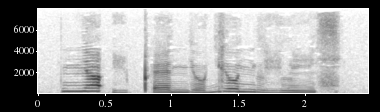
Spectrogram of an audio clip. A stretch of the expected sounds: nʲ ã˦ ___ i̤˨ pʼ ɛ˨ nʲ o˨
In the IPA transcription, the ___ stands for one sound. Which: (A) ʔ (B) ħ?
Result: A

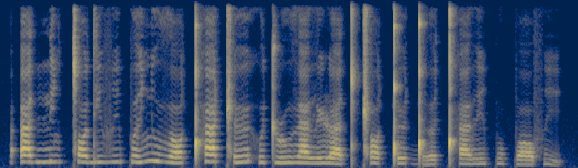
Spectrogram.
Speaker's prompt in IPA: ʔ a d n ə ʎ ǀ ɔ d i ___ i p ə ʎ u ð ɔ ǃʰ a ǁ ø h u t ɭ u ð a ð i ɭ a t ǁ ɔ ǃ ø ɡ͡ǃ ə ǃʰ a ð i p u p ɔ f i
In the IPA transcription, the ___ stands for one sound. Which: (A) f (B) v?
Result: B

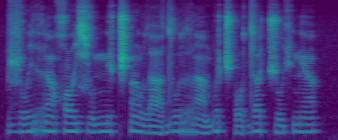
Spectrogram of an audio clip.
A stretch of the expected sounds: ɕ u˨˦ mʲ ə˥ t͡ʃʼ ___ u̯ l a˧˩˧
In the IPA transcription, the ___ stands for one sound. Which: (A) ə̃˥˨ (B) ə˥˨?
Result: A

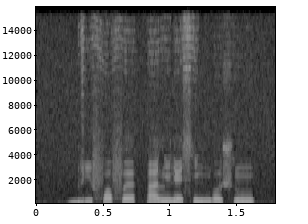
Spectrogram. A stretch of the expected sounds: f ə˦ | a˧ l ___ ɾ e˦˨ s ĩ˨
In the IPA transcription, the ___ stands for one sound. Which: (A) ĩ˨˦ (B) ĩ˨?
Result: B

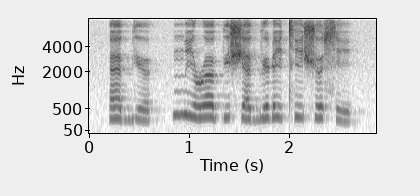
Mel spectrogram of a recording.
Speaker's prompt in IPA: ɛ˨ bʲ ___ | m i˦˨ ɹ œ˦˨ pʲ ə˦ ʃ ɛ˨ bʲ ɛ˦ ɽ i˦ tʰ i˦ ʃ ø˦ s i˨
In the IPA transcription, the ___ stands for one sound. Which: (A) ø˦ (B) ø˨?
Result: B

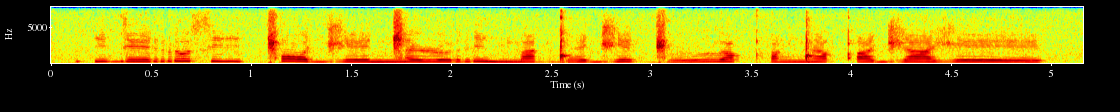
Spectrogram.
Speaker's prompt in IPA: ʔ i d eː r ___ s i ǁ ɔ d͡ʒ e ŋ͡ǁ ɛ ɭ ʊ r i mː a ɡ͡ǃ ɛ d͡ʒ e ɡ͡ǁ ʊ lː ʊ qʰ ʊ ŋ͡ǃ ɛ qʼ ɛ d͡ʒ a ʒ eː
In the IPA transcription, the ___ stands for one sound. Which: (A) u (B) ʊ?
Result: B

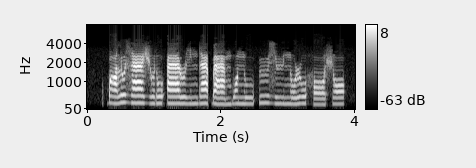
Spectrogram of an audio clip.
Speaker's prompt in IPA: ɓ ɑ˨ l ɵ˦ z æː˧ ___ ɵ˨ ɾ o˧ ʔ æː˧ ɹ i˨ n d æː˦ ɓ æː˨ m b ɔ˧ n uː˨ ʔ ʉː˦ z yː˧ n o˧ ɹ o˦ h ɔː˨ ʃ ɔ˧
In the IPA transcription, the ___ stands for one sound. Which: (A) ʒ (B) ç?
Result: A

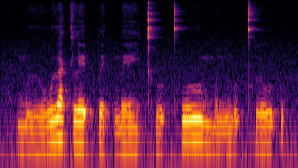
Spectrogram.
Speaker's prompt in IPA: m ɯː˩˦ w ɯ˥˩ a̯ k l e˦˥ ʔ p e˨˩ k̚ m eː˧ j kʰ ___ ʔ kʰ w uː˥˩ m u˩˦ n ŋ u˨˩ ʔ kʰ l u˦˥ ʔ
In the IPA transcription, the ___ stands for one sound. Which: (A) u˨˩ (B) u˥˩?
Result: A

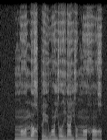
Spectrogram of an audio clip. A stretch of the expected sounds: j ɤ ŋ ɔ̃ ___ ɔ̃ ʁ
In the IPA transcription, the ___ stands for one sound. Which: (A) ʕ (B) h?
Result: B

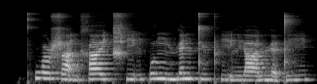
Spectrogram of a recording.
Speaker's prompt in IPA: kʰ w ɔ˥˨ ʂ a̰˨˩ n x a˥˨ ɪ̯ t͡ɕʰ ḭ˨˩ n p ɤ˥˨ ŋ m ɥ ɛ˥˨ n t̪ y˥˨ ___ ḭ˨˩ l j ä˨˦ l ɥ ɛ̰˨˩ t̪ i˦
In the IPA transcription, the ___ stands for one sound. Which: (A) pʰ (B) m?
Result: A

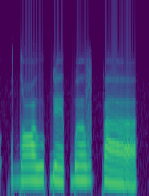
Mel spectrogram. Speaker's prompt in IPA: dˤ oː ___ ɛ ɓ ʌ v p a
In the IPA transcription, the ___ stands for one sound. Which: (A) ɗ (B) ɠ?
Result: B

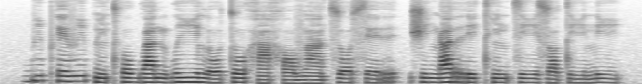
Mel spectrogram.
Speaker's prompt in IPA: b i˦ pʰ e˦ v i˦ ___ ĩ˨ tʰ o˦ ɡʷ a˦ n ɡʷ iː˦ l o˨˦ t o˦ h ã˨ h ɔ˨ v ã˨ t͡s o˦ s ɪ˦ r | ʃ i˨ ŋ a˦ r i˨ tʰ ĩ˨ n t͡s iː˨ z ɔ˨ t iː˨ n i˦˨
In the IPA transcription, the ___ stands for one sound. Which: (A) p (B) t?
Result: A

